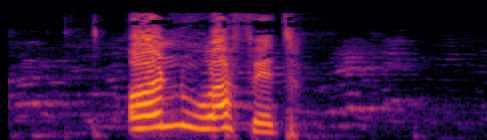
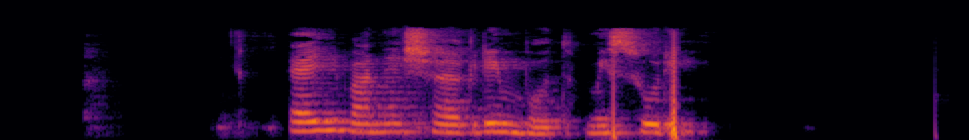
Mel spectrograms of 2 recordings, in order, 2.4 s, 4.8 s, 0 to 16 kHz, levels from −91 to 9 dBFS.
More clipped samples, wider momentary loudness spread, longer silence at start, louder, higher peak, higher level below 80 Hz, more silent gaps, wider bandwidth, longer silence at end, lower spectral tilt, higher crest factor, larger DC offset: neither; first, 14 LU vs 8 LU; second, 0.65 s vs 1.45 s; first, -14 LUFS vs -26 LUFS; about the same, 0 dBFS vs -2 dBFS; second, -62 dBFS vs -50 dBFS; neither; first, 11.5 kHz vs 7.8 kHz; second, 0.95 s vs 1.4 s; second, -1.5 dB/octave vs -4 dB/octave; second, 18 dB vs 28 dB; neither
